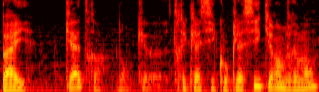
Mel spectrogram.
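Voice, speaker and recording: At a moderate pace, a man talks in a medium pitch with a somewhat breathy sound. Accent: Belgian. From Belgium. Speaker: tech streamer. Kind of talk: live stream talk. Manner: hesitant, many fillers.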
